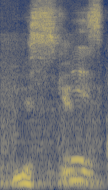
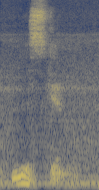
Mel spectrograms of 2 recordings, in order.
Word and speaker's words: Misgen: It's like a Z. Misgen. – Okay. Misgen. – I was pronouncing it wrong. So I think I was saying how long. – Just turn the S into a Z and it's Misgen.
